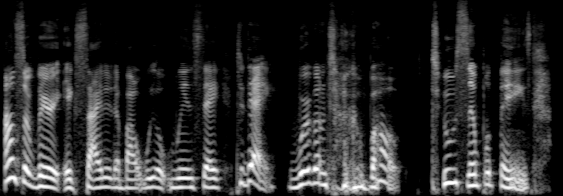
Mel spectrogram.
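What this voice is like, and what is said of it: Slight Southern US accent. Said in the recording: “my little Southern accent comes out a little bit”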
